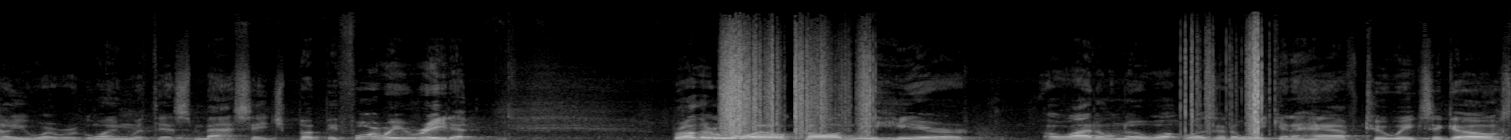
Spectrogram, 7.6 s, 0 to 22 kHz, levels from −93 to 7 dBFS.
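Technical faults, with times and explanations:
3.60 to 4.39 s and 5.89 to 6.39 s, cable scratch noise: two bursts of dense, ragged crackle sit right on top of the sound, roughly as loud as the sound itself, so they're hard to miss. The first runs close to 0.8 s and the second about 0.5 s. The likely cause is a worn cable, connector or control being moved, its contact resistance jumping around quickly and pushing uneven noise into the signal. That's why it comes across as brief scratching or rustling.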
